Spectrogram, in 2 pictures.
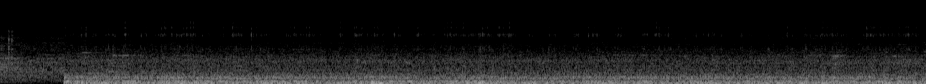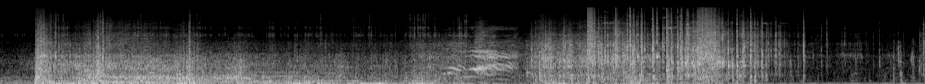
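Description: Steady engine and road drone inside a moving car, then, just under halfway through, a dashcam-recorded car crash: a sudden loud racket of impacts, crunching and breaking glass that goes on for about seven seconds. It ends with the windshield shattered.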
